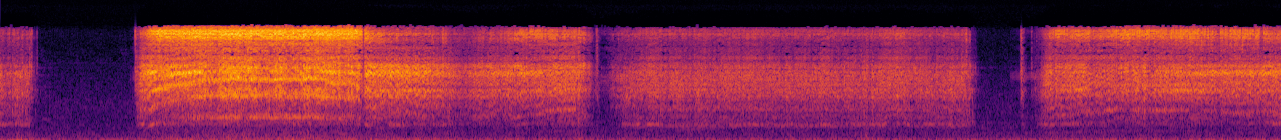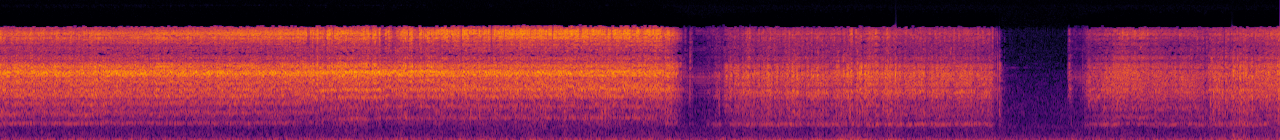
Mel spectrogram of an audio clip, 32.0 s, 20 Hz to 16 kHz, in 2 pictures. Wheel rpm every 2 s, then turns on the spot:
30, 150, 100, 40, 30, 30, 30, 70, 60, 60, 70, 70, 40, 30, 10, 30.
8-12 24-28 30-32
